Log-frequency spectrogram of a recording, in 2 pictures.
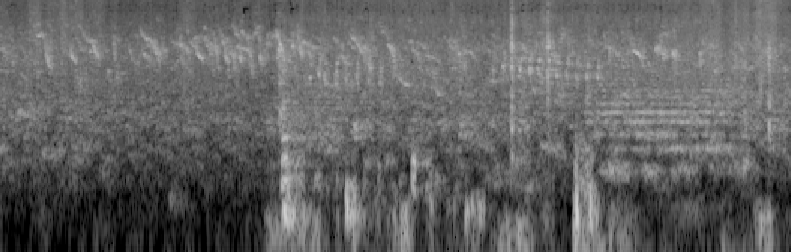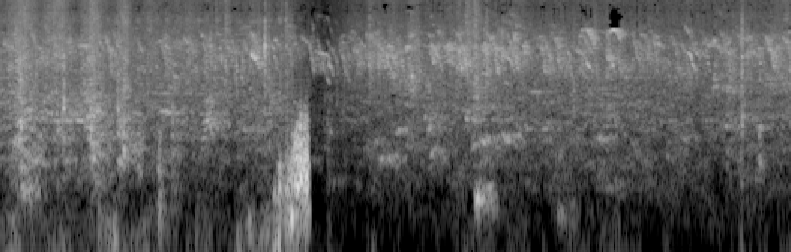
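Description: Leaves rustle under a monkey's feet.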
